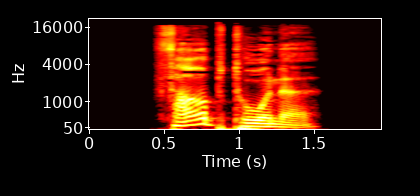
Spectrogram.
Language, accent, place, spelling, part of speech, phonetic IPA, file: German, Germany, Berlin, Farbtone, noun, [ˈfaʁpˌtoːnə], De-Farbtone.ogg
- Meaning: dative singular of Farbton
